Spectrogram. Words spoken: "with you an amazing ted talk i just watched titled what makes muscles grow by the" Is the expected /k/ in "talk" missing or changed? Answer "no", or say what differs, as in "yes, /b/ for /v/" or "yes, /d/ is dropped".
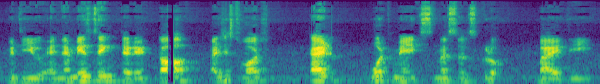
yes, /k/ is dropped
